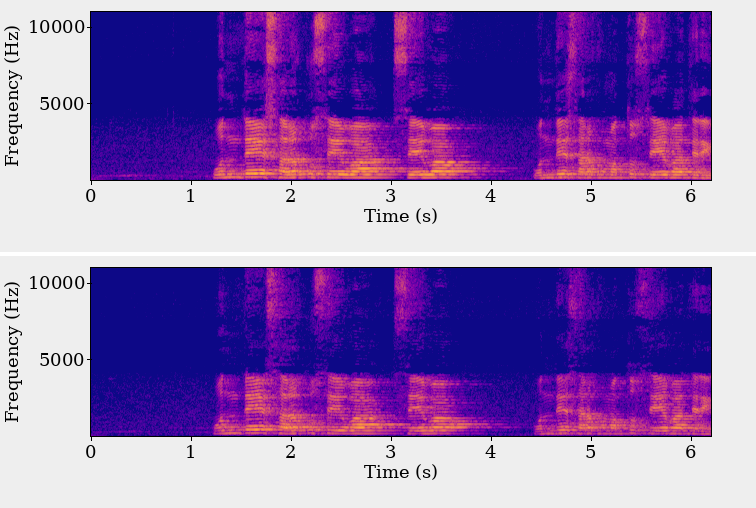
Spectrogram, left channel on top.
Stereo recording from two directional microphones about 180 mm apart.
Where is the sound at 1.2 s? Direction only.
35° left (ahead or behind).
